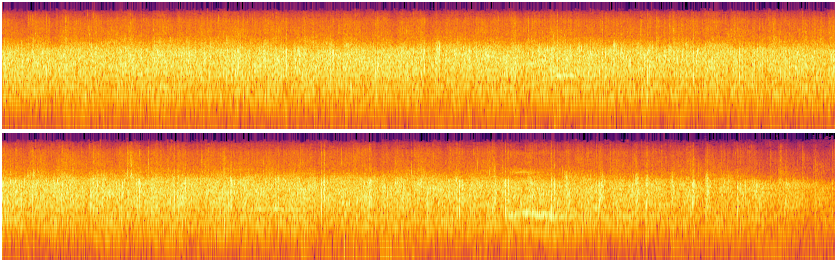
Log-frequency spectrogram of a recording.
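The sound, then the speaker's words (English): A church audience applauds in a sustained, dense wash of clapping that stays loud and steady throughout, with no voices rising above it, before easing slightly at the very end. “I think we ought to applaud.”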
